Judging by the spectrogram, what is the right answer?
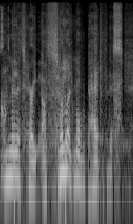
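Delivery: slimy-sounding delivery. A voice heard as a man stops before knocking on a door, slimy voice. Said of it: "this kind of slimy voice".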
